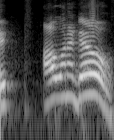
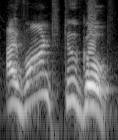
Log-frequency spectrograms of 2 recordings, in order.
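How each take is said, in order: First: Want to is shortened to wanna. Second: Want to is said as two full words.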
